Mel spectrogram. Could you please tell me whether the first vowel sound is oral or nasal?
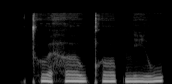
oral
